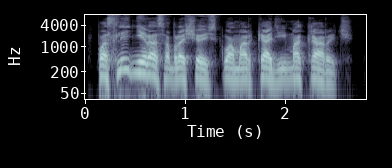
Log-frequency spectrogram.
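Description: A man's voice: mid-range voice, expressive, brisk, no echo, studio quality, natural voice. A man reading an audiobook, voicing a proud, indignant lady who speaks sharply and reproachfully.

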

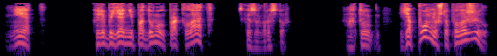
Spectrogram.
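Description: An earnest young cadet, as a male narrator plays him talks in a strained, halting voice. The tone is husky and the recording is dull and dry. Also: on the low side, big pitch swings, a little mellow, no echo, exaggerated voice. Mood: tense.

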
